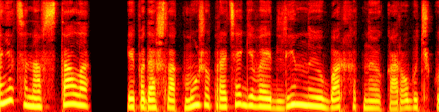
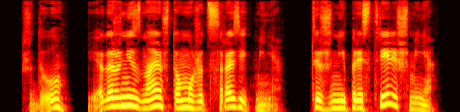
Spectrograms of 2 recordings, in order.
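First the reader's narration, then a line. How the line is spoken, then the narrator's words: Laughing. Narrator (Russian): засмеялся он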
